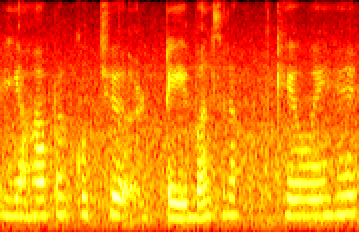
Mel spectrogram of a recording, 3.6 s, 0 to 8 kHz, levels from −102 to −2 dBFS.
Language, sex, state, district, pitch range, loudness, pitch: Hindi, female, Haryana, Jhajjar, 215-235 Hz, -17 LUFS, 220 Hz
